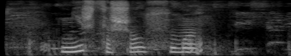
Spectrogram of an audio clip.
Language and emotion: Russian, neutral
